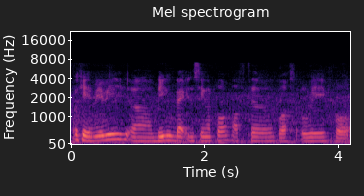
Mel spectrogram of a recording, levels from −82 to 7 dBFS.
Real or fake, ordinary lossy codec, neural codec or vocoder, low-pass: fake; none; codec, 44.1 kHz, 7.8 kbps, DAC; 7.2 kHz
